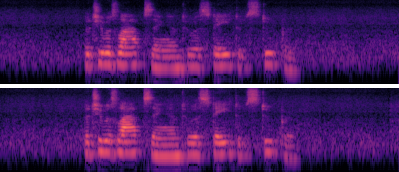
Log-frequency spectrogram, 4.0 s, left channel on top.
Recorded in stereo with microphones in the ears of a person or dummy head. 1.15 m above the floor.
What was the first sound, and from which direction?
A woman speaking, 55° right (ahead or behind).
